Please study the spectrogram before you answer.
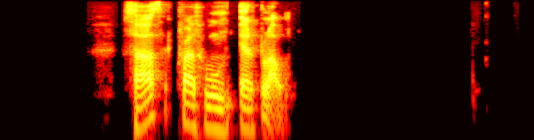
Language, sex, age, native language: Icelandic, male, 40-49, Icelandic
